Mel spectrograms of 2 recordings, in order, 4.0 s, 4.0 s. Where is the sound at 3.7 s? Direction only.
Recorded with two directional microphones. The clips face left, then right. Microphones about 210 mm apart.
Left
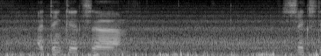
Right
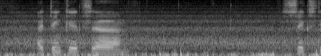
15° right (ahead or behind).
